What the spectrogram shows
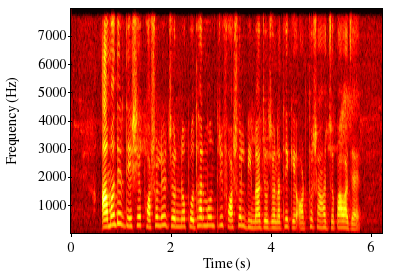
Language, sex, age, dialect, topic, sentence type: Bengali, female, 31-35, Standard Colloquial, agriculture, statement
